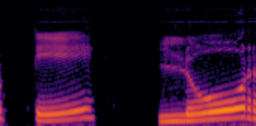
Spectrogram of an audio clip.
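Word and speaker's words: tailor: इसे आप इसे आपको टे लोर नहीं पढ़ना है लोर गलत हो जाएगा आपको ओ आर लास्ट में है तो इसे आ की आवाज से पढ़ेंगे आ की आवाज तो ये हो गया टेलर डॉक्टर इसे डॉक्टोर नहीं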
